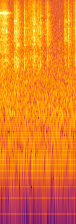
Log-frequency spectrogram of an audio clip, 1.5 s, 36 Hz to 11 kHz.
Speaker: now you're starting to hear the servos kind of clicking a little bit now listen that's the as3x processor trying to figure out just what the heck am i trying to do here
